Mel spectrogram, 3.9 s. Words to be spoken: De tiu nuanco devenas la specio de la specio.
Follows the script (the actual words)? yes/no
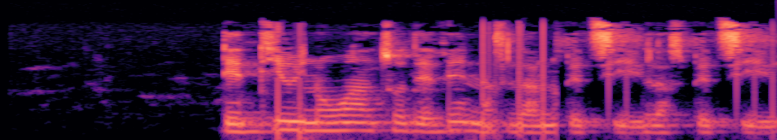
yes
